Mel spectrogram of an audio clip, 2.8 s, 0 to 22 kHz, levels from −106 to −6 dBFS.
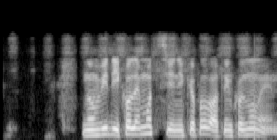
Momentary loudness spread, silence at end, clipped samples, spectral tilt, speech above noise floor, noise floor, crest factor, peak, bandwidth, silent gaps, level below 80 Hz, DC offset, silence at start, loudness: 6 LU; 0 s; under 0.1%; -5 dB/octave; 37 dB; -57 dBFS; 18 dB; -4 dBFS; 8 kHz; none; -64 dBFS; under 0.1%; 0.6 s; -21 LUFS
